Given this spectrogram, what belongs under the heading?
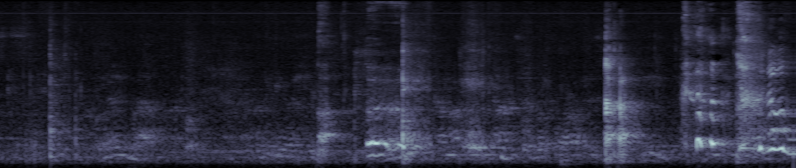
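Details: Several loud, drawn-out burps after drinking Coca-Cola, with chatter and laughter between them; deliberate belching after a fizzy drink.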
